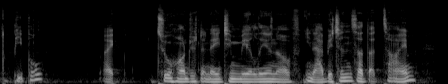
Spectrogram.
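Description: Vocal fry runs through a woman's very deep, low voice, which keeps a fairly even intonation. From Italy, raised abroad by Colombian parents. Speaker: embassy staff member and mother. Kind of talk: interview. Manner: halting, many fillers.

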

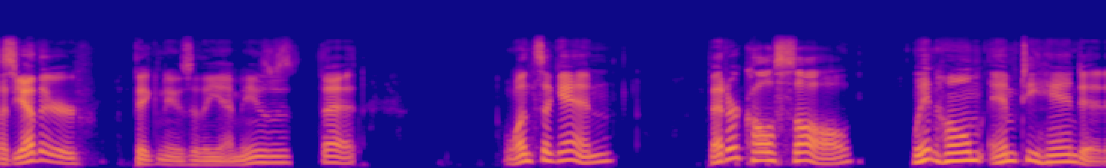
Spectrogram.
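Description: The speaker has a slight Canadian accent and talks at a moderate pace, with long, frequent pauses and very wide pitch swings. The sound is dry and close with no echo, over a quiet background. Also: man, fairly high pitch for a man. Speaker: podcast co-host. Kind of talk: casual chat. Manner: joking, sarcastic.

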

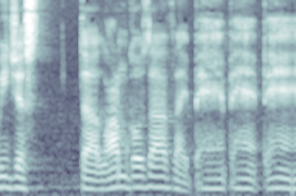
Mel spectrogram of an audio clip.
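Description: An unremarkable speaking voice with an American accent. It keeps a moderate pace. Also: man. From Minneapolis suburbs, Minnesota. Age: 20s. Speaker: military veteran. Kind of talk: casual chat.

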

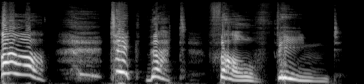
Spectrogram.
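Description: A woman shouts in a put-on character voice with a high pitch, the sound dry and close with no echo. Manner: shouting, triumphant.

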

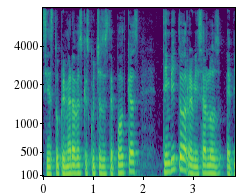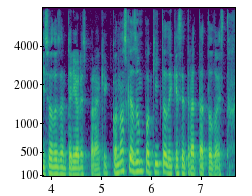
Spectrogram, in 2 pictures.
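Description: This man talks at a fairly quick pace with ordinary pitch variation. His voice is medium-pitched, dark and mellow. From Ecuador, Quito. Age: 30s. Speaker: podcast host. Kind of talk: personal monologue.

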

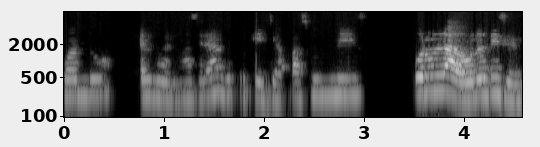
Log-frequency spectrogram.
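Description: Her voice fairly high in pitch, a woman talks at a moderate pace with monotone, flat intonation. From Colombia, Ibagué. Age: 20s. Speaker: business administrator. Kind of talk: interview.

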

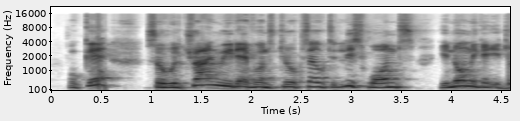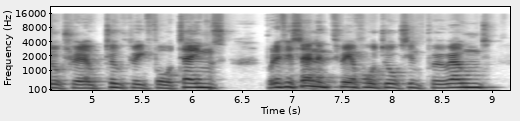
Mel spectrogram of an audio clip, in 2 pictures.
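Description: A man with a high voice speaks in a lively, varied intonation. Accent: Geordie. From northern England (Newcastle). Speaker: comedy show host. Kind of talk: online comedy show hosting.

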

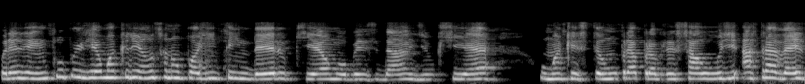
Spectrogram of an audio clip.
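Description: A woman with a high voice talks at a moderate speed, keeping her intonation fairly level. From Brazil, Campinas, São Paulo state. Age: 20s. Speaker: obstetrics student. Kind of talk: interview.

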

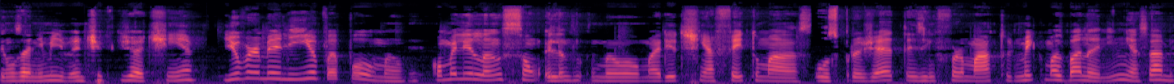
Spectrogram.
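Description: A woman's unremarkable speaking voice at medium pitch, with ordinary pitch variation and a fairly quick pace. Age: 30s. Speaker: game artist. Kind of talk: interview. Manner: casual, laughs often.

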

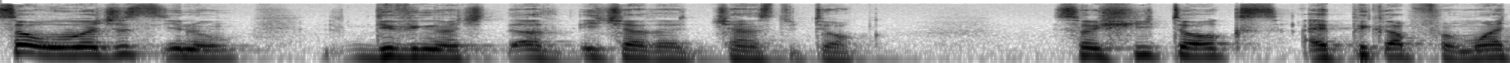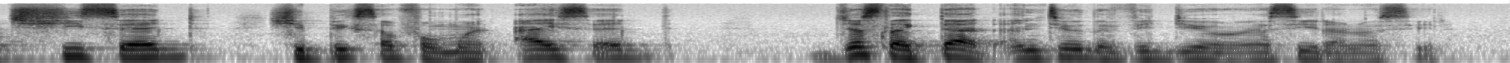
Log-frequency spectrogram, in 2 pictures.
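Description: Here a man speaks at a fairly quick pace, his voice fairly high and somewhat breathy with ordinary pitch variation. The recording is very clean, with a silent background. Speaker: comedian and content creator. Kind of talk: casual interview.

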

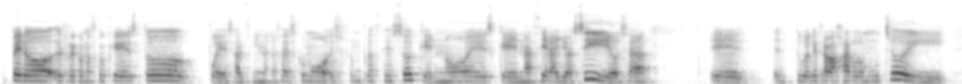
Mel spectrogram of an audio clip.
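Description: Her voice is fairly high for a woman and monotone, with flat intonation. She speaks at a fairly slow pace. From Asturias, Spain. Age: 20s. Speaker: photographer and zine maker. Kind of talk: casual chat.

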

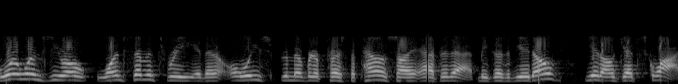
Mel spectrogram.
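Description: Delivery is fairly slow. Pitch movement stays fairly even throughout. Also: man, high pitch for a man. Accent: New Jersey. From New Jersey. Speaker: caller. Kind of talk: call-in sports talk. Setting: phone call. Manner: halting.

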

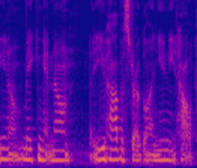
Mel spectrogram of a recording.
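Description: With a Maritime Canadian accent, a woman talks at a very fast pace in a fairly low pitch, her voice showing vocal fry. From Nova Scotia, Canada (Halifax area). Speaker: teacher's aide. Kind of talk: casual chat.

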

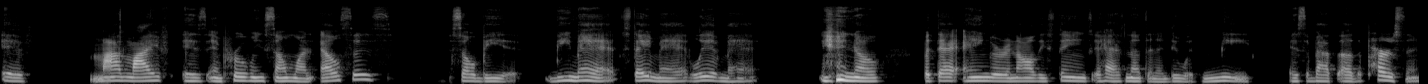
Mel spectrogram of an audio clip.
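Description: At a fairly slow pace, a woman with a low pitch speaks in fairly even intonation on a very clean recording with a silent background.

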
